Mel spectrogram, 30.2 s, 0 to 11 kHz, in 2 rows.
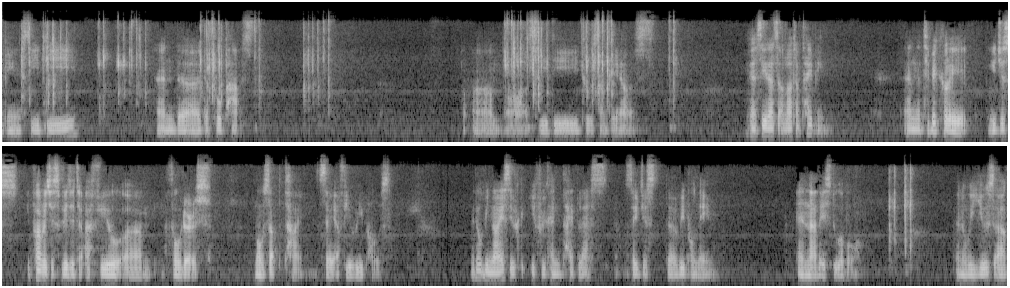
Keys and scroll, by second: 0.0-4.9 typing, 3.6 Return, 6.4-9.3 typing, 9.9 Return, 28.3 typing.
